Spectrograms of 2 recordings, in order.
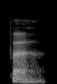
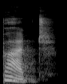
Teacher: a plosive like p, p in pat has a burst of energy at the release of the closure, which can be seen as a spike in amplitude on a sound wave.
